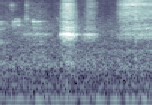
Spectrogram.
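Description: A short, breathy snort about a second in, then a fainter hiss of breath near the end, over a steady low hum.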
